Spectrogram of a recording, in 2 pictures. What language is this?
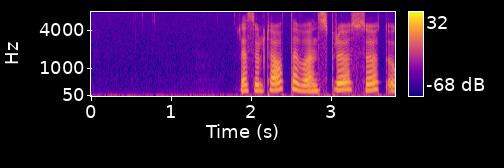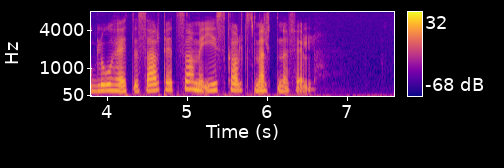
Norwegian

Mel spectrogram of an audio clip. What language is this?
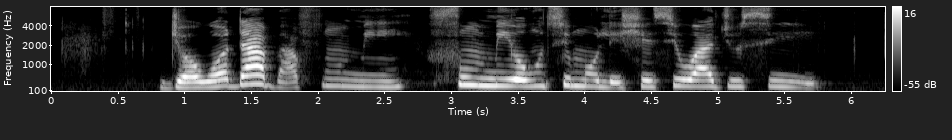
Yoruba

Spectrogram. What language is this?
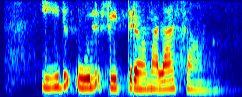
Marathi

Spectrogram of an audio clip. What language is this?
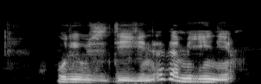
Kabyle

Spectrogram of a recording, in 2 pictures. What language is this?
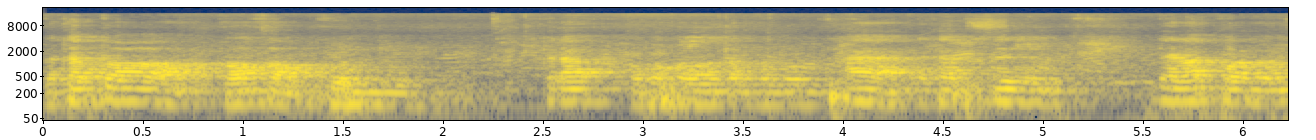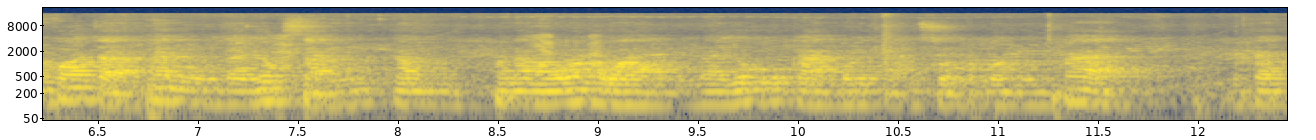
Thai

